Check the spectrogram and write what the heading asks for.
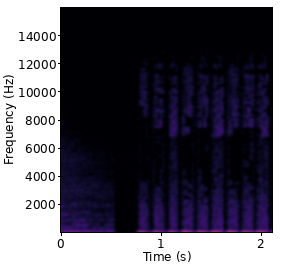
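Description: The tail of an electric-guitar music sting fading out, then after a brief silence a rapid stuttering scratch-like transition sound effect, about nine pulses a second.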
